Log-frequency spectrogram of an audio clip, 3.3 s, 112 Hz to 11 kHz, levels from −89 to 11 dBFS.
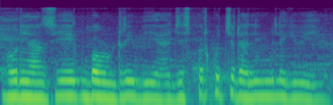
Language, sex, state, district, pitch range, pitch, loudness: Hindi, male, Uttar Pradesh, Saharanpur, 150-160 Hz, 160 Hz, -16 LUFS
